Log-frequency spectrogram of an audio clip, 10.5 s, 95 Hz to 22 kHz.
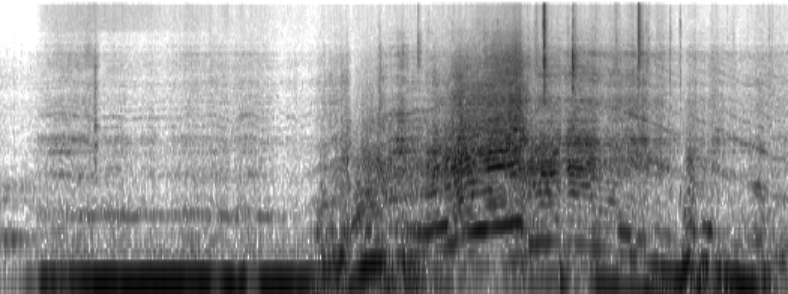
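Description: A 500-horsepower Porsche 718 Cayman GT4 RS engine drones loudly at steady speed, then surges with rising revs and repeated gear-change sweeps, staying close and powerful.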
